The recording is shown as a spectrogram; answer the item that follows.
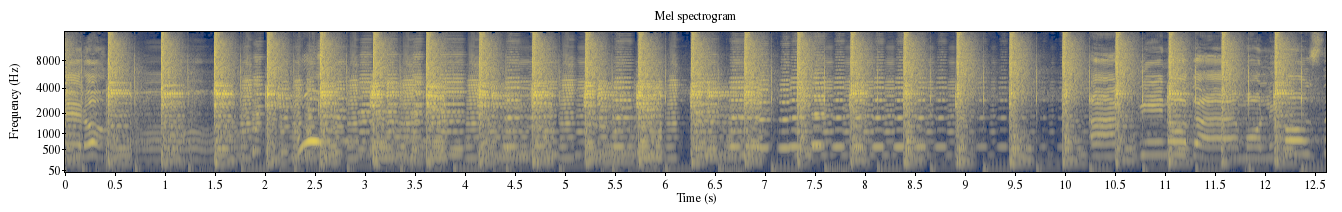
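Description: Live norteño band playing an instrumental passage: accordion carrying the melody over a steady dance beat of bass and drums.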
